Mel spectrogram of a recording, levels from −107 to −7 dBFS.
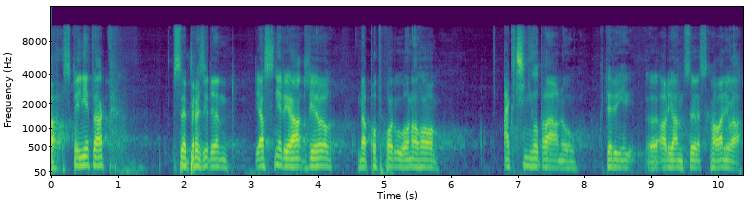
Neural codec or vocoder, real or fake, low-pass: codec, 24 kHz, 1.5 kbps, HILCodec; fake; 10.8 kHz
